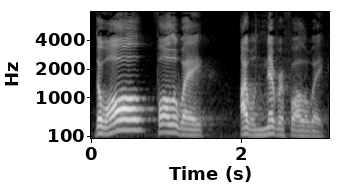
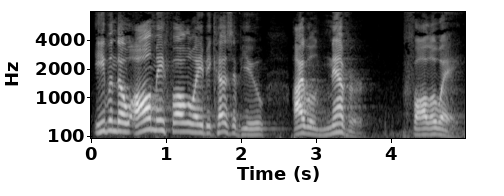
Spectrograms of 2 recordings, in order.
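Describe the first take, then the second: First: Mock boast. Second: Peter's boast. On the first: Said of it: "you just gotta be careful what you say". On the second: Acted. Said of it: "Peter answers and says".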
